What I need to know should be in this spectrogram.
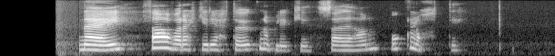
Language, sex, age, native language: Icelandic, female, 20-29, Icelandic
